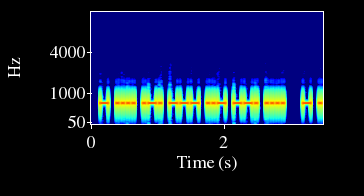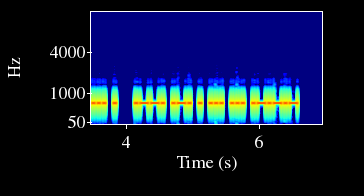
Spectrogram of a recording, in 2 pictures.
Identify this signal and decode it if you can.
Morse code, heard as a keyed tone, about 32 wpm, 700 Hz. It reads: THROUGH THE PRESS.
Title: Sentences from Top 1000 Words - Review Part 1 - 30wpm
